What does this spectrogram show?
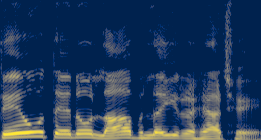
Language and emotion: Gujarati, neutral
